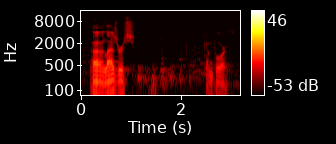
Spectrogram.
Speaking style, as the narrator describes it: kind of mumbled

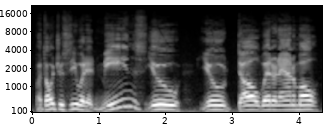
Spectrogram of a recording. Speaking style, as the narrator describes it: cried the rat impatiently

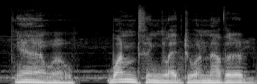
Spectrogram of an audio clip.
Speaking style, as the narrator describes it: he said

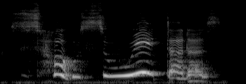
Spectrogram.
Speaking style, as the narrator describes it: sobbed into his massive chest

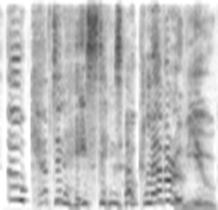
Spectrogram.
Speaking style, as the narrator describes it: cried Mrs

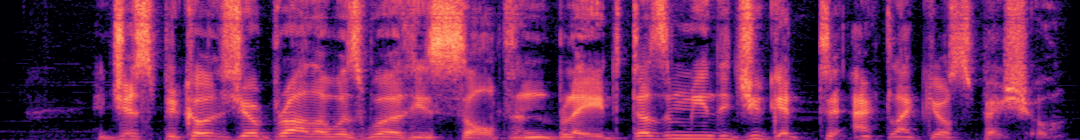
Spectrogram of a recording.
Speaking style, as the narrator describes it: the brute growled

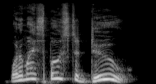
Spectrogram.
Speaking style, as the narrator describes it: I yelled suddenly, shocking myself

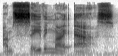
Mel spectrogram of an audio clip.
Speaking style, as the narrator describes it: she spat back

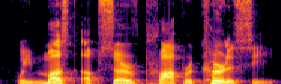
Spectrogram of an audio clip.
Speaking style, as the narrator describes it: Wu Song said

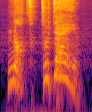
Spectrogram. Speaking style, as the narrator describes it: Chase screams out

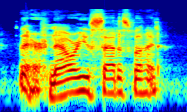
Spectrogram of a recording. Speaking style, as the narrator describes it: exclaiming

